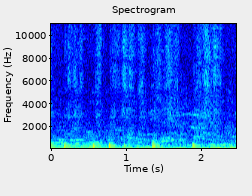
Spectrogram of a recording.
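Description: Chalk or marker writing on a board during a chemistry class, a series of short scratchy strokes at an uneven rhythm over a steady faint room hiss.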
